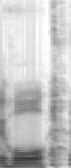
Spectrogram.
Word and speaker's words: Hoare: Usually in college, they would call me Jorge or Jorge, and they just say, I say, mate, it's Hoare, like Lady of the Night. Just pronounce it like that. It's fine. Like, trust me, as an Australian, like, you're butchering it. Just say Hoare.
